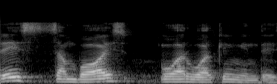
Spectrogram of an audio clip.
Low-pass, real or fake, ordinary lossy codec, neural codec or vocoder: 7.2 kHz; real; none; none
